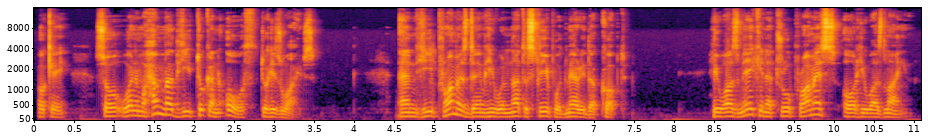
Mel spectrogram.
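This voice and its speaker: A man hosts a live call-in debate, pressing his caller and repeating each question until he gets an answer. His voice sits at an ordinary middle pitch. He often cuts in on the other speaker. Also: expressive, moderate pace, a little mellow.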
